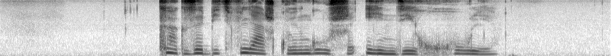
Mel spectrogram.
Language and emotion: Russian, neutral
